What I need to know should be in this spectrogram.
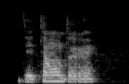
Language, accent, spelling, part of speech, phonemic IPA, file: French, Canada, détendrais, verb, /de.tɑ̃.dʁɛ/, LL-Q150 (fra)-détendrais.wav
- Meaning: first/second-person singular conditional of détendre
